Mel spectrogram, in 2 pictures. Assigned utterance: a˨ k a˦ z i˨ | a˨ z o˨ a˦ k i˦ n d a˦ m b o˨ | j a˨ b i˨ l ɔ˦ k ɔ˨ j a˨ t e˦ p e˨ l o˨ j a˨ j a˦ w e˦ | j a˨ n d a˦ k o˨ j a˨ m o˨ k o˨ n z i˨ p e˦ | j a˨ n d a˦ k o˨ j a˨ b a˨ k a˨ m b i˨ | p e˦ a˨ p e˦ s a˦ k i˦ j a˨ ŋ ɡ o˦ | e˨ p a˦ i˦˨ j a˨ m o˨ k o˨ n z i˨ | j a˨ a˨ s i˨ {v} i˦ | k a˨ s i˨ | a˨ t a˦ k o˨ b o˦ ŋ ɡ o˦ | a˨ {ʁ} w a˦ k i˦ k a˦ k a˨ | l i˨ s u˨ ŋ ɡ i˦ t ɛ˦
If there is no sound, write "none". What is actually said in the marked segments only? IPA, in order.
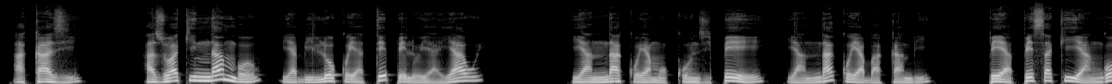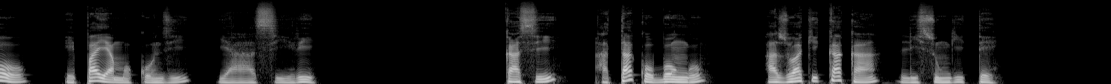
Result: ʁ, z

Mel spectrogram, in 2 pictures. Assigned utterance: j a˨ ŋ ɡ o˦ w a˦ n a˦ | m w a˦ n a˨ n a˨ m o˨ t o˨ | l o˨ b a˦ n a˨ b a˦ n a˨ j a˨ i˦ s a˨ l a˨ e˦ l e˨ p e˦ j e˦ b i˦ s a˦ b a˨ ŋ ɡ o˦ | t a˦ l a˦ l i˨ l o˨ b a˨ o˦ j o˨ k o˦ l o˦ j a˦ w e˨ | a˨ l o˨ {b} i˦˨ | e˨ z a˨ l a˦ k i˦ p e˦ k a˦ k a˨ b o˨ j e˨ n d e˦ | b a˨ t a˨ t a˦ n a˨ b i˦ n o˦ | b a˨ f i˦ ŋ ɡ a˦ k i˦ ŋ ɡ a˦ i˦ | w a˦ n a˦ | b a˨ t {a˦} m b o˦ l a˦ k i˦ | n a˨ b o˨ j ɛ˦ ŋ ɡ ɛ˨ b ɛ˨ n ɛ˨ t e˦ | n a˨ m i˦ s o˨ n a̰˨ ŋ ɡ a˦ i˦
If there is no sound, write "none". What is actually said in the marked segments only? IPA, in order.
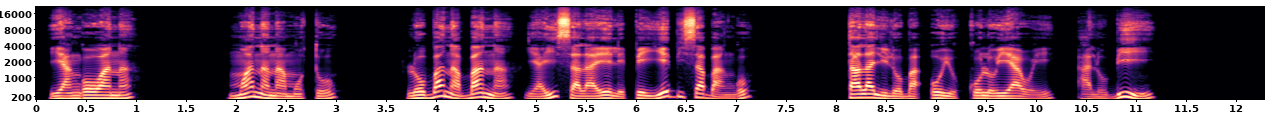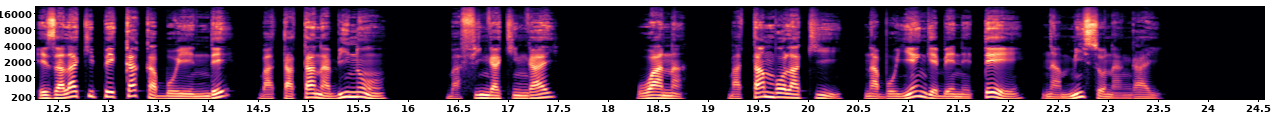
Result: b, a˦

